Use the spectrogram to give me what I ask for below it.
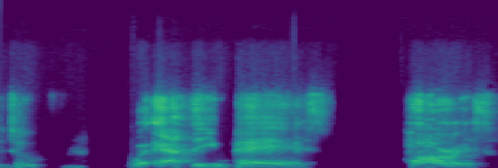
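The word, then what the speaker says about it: Horus: but after you pass horace who is really haru or horror however you want to pronounce it right because different people from their perspective pronounce it different sounds say har some say haru some say horrors psalms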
